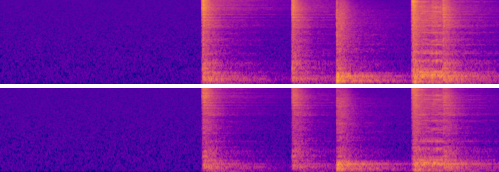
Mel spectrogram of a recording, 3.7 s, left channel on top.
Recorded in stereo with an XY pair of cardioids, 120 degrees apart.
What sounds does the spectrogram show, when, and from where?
1.5 s a snare drum: 60° left, 0.5 m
